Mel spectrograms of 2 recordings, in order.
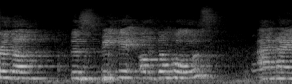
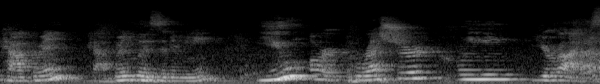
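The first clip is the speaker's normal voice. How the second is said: calm paramedic; 6 semitones lower than usual. Retold or imitated. Paramedic voiced calmly.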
